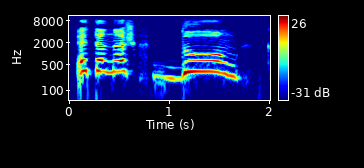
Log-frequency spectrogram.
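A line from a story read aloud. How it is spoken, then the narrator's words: Breathless shout. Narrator (Russian): крикнул запыхавшийся Жан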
